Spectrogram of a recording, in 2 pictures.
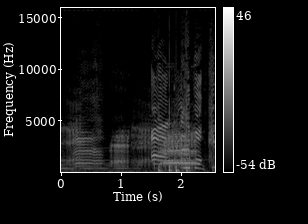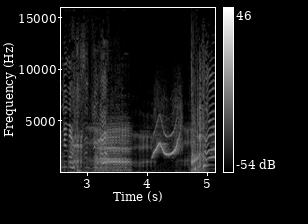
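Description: Animated sheep bleat in a Japanese-dubbed toy cartoon, several wavering cries mixed with lively character voices and talk, with a rising-and-falling warble near the end.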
